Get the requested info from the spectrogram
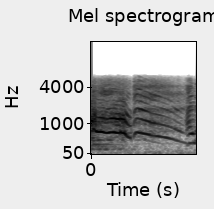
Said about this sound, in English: What happened? Why did you scream? He's come back.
